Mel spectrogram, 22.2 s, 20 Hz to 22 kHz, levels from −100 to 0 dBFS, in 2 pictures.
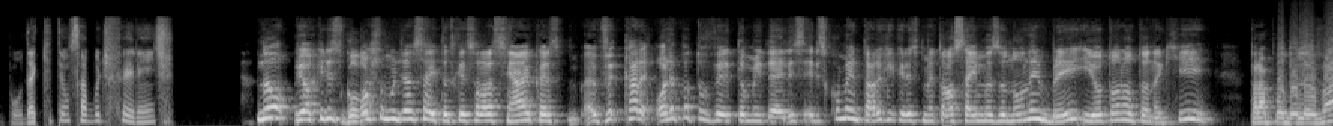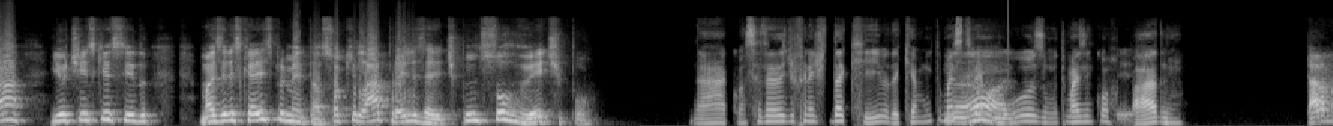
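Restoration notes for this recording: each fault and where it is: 0:10.63–0:11.23: clipping −23.5 dBFS
0:13.53–0:14.56: clipping −21.5 dBFS
0:19.50: click −19 dBFS

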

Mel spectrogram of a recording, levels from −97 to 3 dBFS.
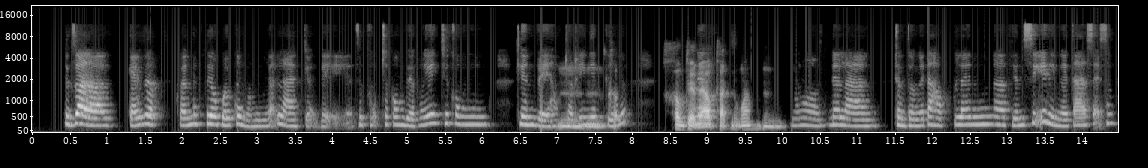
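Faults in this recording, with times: surface crackle 18 per second −33 dBFS
0:03.98: click −24 dBFS
0:06.79–0:06.80: drop-out 9 ms
0:10.32: click −22 dBFS
0:11.95: click −17 dBFS

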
